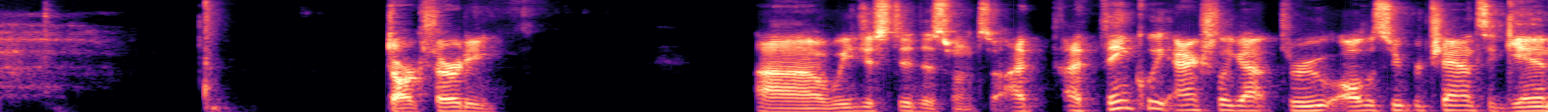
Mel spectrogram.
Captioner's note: sighs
